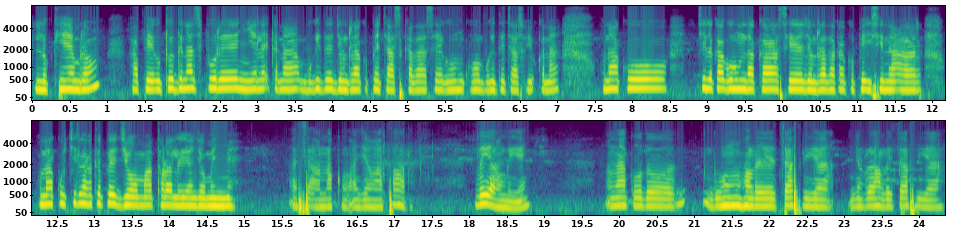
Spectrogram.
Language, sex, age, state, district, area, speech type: Santali, female, 45-60, West Bengal, Uttar Dinajpur, rural, spontaneous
